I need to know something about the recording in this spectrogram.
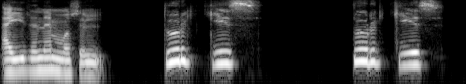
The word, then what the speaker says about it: Türkis: Türkis. Ya con tu, tu, con u, u, como hacer la i y la u al mismo tiempo.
